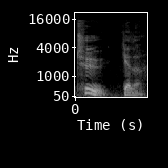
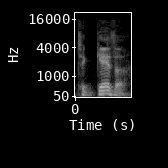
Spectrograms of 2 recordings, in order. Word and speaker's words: together: stressing certain phonemes so you might have the word together we don't say two together we say together we stressed the syllable get in the IPA you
